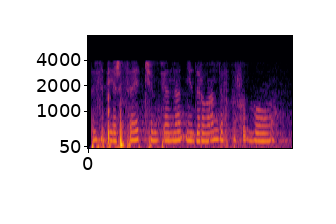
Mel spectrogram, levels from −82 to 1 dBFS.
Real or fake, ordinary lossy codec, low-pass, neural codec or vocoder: fake; AAC, 16 kbps; 7.2 kHz; vocoder, 22.05 kHz, 80 mel bands, Vocos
